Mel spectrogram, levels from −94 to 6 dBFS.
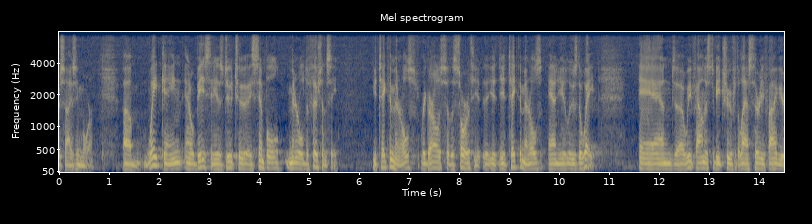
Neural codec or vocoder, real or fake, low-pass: codec, 16 kHz, 4 kbps, FreqCodec, larger model; fake; 7.2 kHz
